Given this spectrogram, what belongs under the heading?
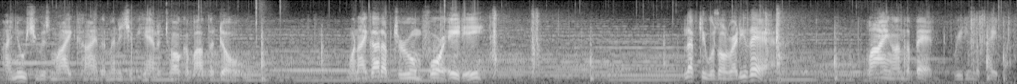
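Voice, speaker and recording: An actor playing a cool, wry small-time crook in clipped, dry, hard-boiled old radio noir style. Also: male voice, mid-range voice, a little fast, long pauses, natural voice. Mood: brisk narrating. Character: cool, wry small-time crook and informer, narrating his own story. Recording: muffled old radio recording, music behind.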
